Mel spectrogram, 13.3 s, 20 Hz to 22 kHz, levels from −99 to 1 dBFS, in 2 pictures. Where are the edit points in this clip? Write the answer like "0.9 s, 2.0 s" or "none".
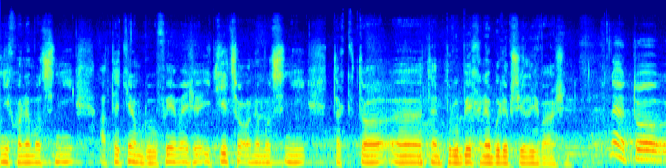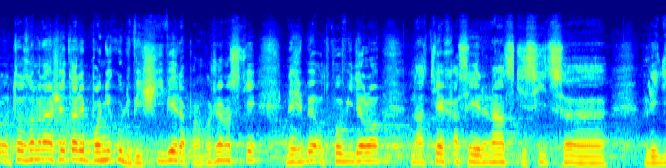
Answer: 6.0 s

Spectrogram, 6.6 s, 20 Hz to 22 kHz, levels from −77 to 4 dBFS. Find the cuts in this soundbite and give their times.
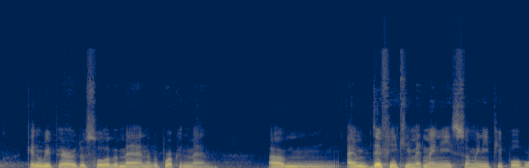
5.3 s

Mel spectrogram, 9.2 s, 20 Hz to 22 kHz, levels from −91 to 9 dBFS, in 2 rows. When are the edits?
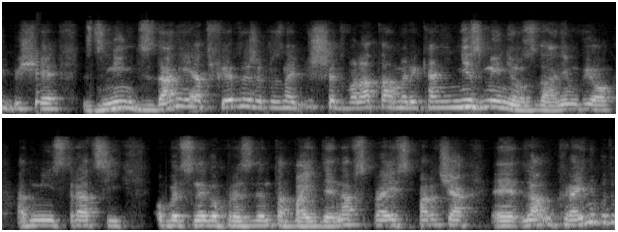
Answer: none

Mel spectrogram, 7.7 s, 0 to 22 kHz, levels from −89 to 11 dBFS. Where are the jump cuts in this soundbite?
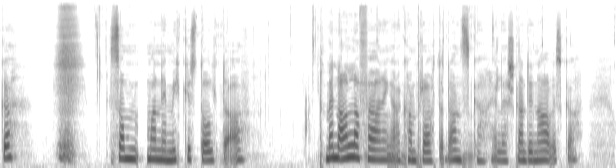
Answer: none

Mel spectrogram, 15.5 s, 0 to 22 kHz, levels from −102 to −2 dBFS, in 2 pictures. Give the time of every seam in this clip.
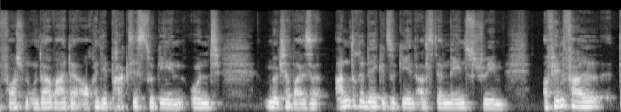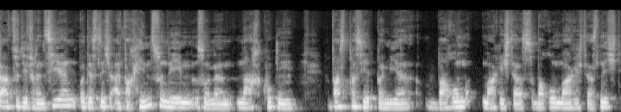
6.7 s

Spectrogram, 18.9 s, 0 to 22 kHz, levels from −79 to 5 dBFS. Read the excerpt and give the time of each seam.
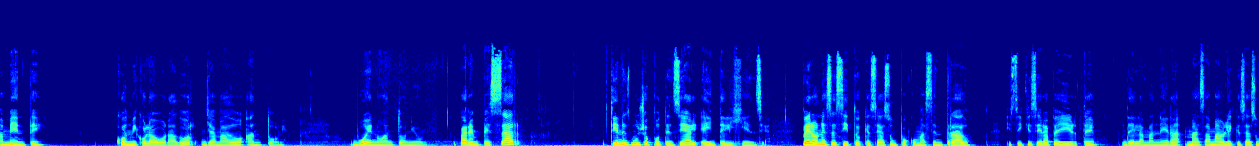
15.0 s

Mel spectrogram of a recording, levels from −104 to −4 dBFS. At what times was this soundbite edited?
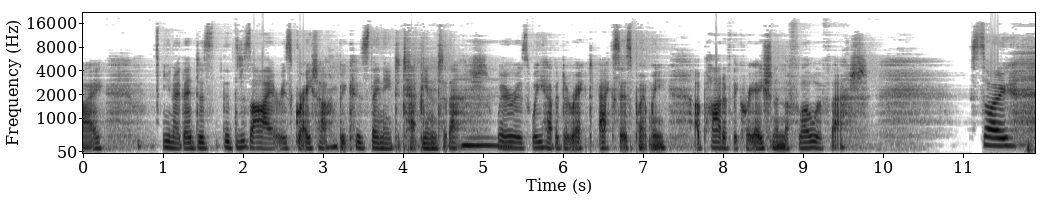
1.9 s

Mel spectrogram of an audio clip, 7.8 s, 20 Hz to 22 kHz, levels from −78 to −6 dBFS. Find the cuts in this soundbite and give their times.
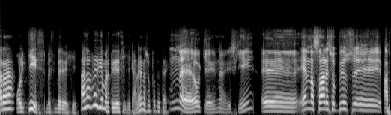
none

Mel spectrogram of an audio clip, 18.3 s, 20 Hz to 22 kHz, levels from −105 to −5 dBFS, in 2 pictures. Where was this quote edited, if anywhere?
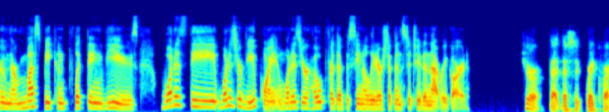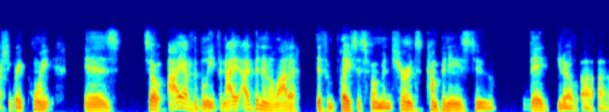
none

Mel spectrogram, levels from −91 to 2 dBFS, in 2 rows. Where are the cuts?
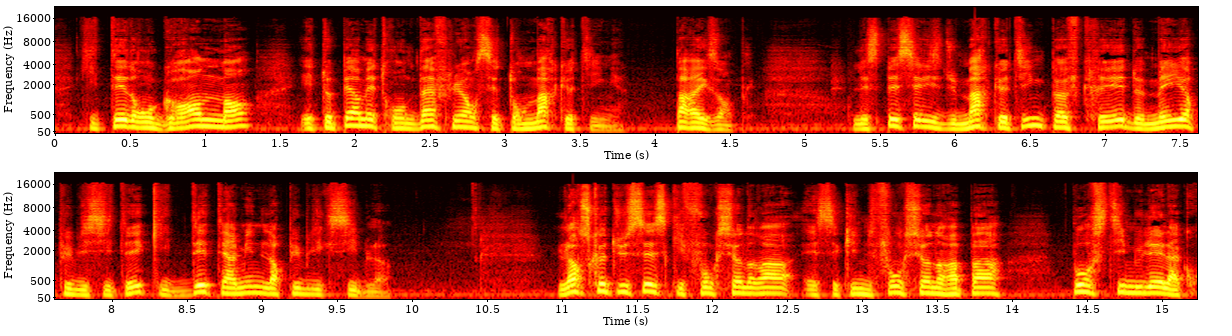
5.2 s

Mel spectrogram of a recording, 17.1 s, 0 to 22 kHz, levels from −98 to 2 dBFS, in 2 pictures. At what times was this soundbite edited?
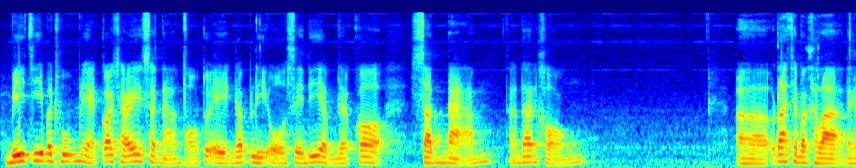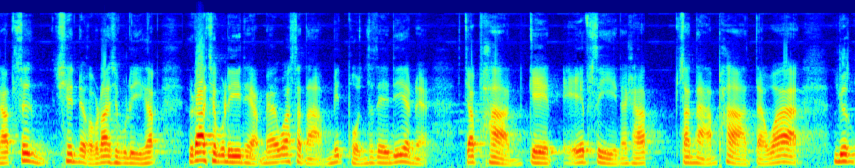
5.0 s

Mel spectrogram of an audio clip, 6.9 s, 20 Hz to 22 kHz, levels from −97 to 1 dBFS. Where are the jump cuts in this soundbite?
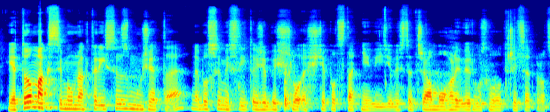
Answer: none

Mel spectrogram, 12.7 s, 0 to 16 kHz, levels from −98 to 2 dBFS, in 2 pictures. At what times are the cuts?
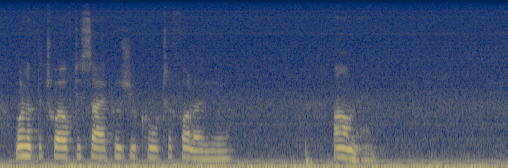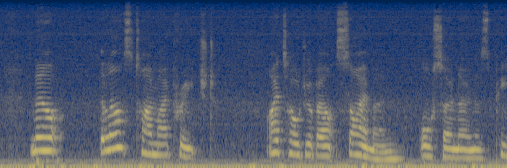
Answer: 4.1 s

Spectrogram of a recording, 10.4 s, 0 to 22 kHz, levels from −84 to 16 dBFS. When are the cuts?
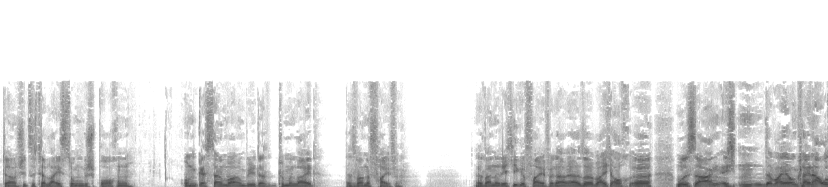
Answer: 3.4 s

